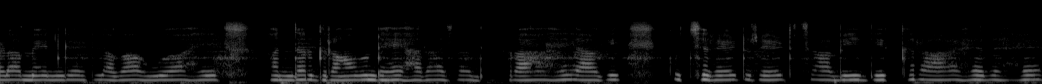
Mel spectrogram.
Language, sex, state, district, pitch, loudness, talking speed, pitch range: Hindi, female, Bihar, Saran, 210 Hz, -43 LUFS, 125 wpm, 205-215 Hz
